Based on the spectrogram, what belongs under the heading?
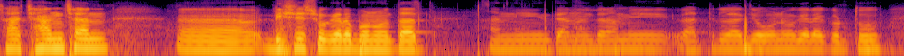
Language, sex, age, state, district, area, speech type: Marathi, male, 18-30, Maharashtra, Washim, urban, spontaneous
